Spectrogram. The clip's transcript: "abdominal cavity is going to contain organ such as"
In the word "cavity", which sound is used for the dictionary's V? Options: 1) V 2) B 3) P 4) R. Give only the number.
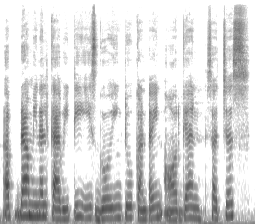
1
